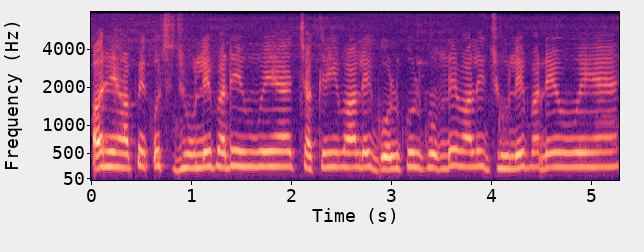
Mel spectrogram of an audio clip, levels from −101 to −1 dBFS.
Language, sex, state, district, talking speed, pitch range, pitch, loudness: Hindi, female, Goa, North and South Goa, 205 wpm, 245-265 Hz, 255 Hz, -18 LUFS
